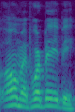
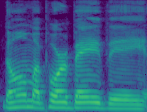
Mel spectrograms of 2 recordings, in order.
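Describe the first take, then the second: First: The mom's limp, quiet lament; mom's flat line. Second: Slow, soft mocking echo of the mom; slow deadpan echo. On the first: Retold or imitated. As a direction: say it softly, barely caring. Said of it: "the mom does go". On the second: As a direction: drag each word out, mocking.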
